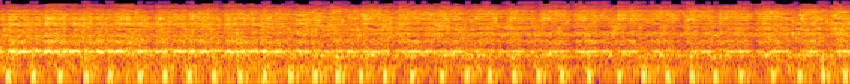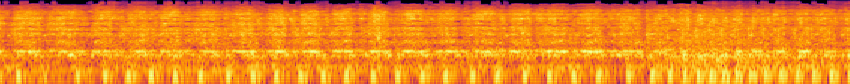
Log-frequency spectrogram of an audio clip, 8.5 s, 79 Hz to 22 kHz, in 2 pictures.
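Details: Suzuki Access 125cc scooter at first start of the day: engine catches and settles into a quick, even idle thump with a steady whine; it also makes noise at 30–40 km/h; mechanic says timing chain, owner doubts it.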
